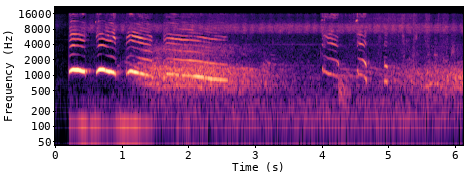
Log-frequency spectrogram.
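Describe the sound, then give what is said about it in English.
High, thin whimpers and squeaky yips from a newborn puppy just days old, several quick cries at the start trailing into softer whining and a few sharp yips, fairly loud. “Why can't they stay puppies forever?”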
